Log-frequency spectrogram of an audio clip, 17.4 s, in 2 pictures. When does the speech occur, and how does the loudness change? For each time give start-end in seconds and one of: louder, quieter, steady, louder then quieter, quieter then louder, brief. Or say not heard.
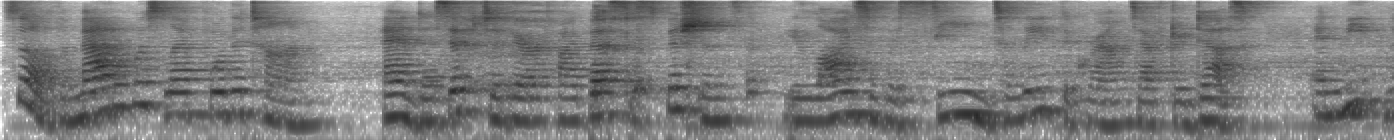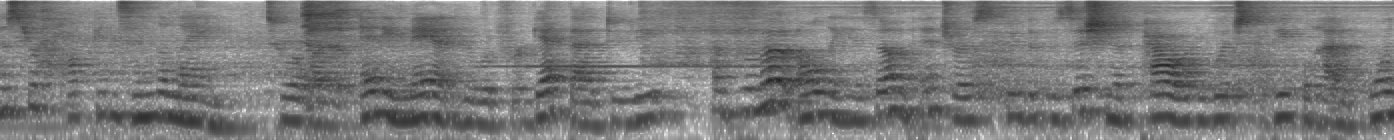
0.0-17.3 steady.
